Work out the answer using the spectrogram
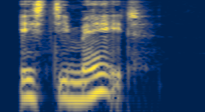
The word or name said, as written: ESTIMATETS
